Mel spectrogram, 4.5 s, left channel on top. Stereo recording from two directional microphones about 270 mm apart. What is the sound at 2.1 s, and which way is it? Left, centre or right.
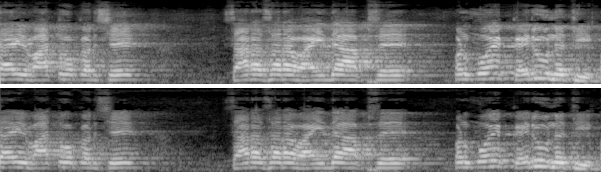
Speech, left.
